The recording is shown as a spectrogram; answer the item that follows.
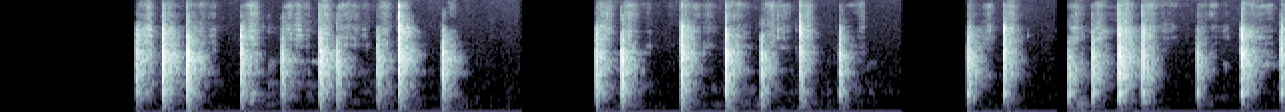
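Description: Chalk writing on a blackboard, sped up: quick sharp taps and short strokes of the chalk in three runs with brief pauses between them.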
